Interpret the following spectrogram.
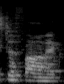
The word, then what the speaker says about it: Stefanik: least at least a phonic Quest sorry Elise stefanik thank you so much feel free to correct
